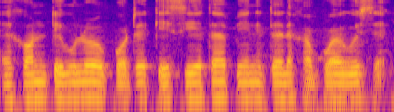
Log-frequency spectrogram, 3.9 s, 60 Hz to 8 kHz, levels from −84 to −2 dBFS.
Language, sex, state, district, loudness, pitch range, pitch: Assamese, male, Assam, Sonitpur, -18 LUFS, 105-110 Hz, 110 Hz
